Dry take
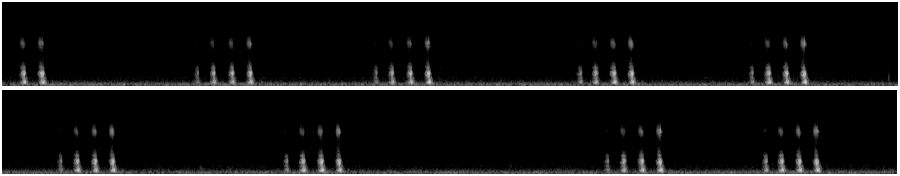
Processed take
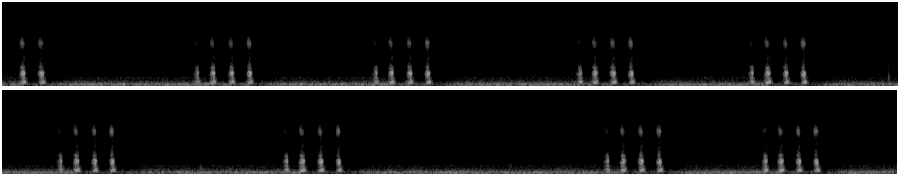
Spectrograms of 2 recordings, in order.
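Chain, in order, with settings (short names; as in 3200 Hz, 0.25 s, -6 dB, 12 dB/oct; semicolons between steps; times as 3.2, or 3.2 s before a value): compressor 12:1, threshold -33 dBFS, peak gain reduction 20.5 dB; gain +4 dB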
